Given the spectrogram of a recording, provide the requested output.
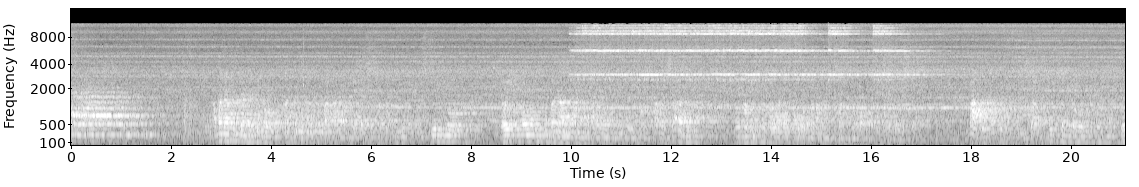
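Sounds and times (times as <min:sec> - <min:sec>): voices singing in a church: 0:00.0 - 0:02.0
high-pitched whine: 0:00.0 - 0:21.0.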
